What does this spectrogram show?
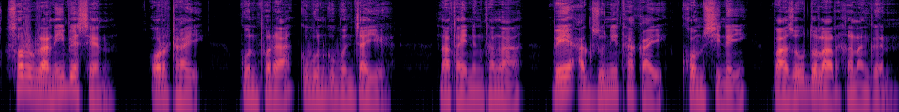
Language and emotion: Bodo, neutral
